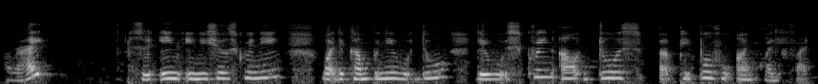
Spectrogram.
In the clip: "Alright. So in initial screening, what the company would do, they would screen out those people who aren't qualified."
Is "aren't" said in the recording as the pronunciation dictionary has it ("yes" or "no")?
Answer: no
